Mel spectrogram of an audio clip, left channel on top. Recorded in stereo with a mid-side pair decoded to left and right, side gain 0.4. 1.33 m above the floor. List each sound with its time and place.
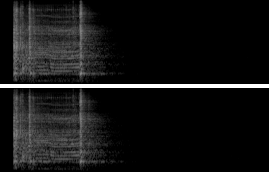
0.1 s a camera shutter: 20° left, 0.9 m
